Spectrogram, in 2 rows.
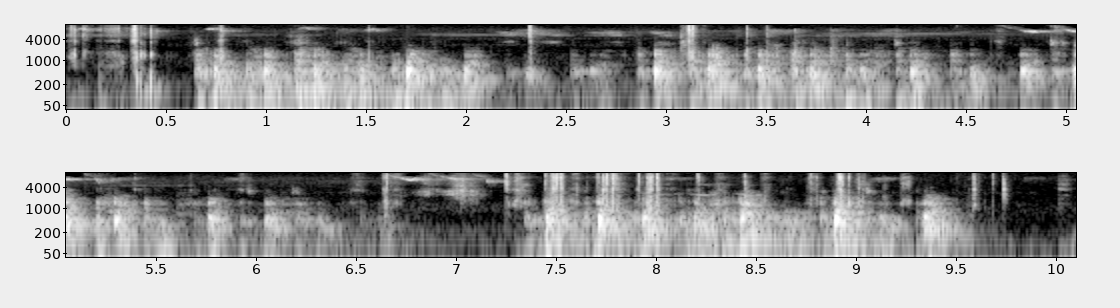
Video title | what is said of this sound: Trailer bearing and drum replacement! Big Tex 50LA | if your hub sounds like this when you shake it back and forth. That should not move at all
